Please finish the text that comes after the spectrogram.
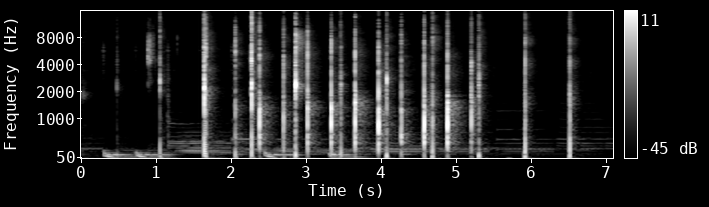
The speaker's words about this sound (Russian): Это было настолько плохо, что просто аплодирую. Даже стоя бы поаплодировал, но я не в штанах.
